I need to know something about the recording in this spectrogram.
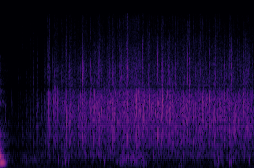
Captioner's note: crowd applauding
